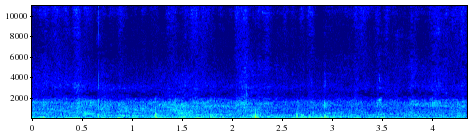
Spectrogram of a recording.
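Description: Street ambience heard while walking on a wet pavement: a steady muffled hiss with a few sharp ticks, the strongest about a second and about two seconds in.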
